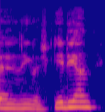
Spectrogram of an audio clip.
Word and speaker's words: Gideon: uh how do you say it in English Gideon Gideon yeah Gideon Gideon um when he was going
